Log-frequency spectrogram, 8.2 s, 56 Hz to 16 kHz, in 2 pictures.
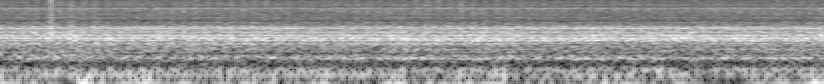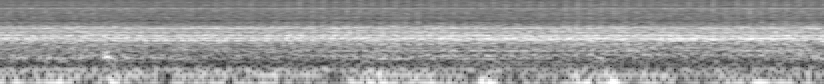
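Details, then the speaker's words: Half-track two-channel stereo reel-to-reel tape machine (7.5/15/30 ips), rewinding tape from right take-up reel to left supply reel: even high whirring with steady hiss, no knocks or catches; normal smooth fast rewind. "you get close to the end of the tape in the rewinding, I usually like sort of rock this back and forth so it doesn't just go flying off the reel."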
